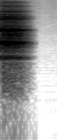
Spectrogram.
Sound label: Found Sound, E-MU Pro-Cussion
